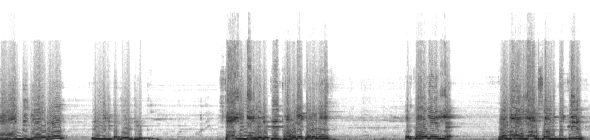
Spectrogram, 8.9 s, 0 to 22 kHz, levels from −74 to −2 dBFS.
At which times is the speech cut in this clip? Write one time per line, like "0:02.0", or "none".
0:03.2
